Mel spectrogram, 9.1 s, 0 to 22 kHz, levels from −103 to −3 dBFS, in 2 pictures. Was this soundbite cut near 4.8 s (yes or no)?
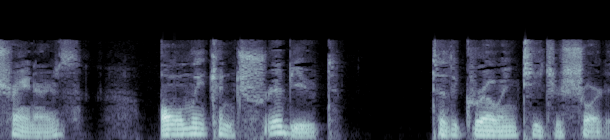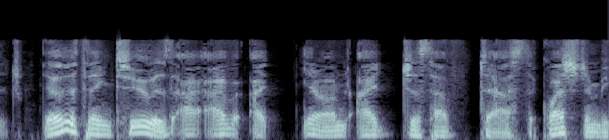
yes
